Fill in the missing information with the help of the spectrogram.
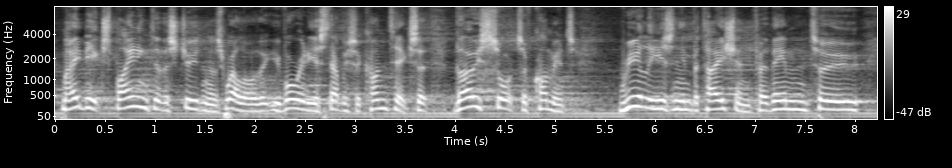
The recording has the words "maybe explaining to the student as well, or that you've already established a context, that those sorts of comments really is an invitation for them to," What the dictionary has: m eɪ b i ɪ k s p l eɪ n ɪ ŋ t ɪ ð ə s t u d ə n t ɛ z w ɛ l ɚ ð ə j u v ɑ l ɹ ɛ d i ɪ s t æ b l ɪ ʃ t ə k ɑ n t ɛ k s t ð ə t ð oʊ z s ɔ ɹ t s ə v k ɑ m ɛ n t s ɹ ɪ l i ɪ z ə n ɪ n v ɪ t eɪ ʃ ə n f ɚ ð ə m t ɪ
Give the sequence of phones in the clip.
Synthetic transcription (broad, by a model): m eɪ b i ɪ k s p l eɪ n ɪ ŋ t ɪ ð ə s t u d n t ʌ z w ɛ l ɚ ð ə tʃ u v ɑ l ɹ ɛ d i ɪ s t æ b l ɪ ʃ t ə k ɑ n t ɛ k s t ð ə t ð oʊ z s ɔ ɹ t s ə v k ɑ m ɛ n t s ɹ ɪ l i ɪ z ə n ɪ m v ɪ t eɪ ʃ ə n f ɚ ð ə m t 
